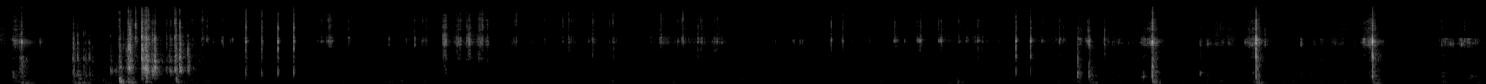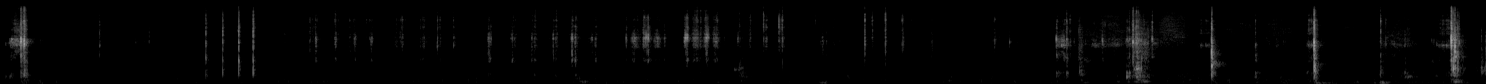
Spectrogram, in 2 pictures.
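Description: Small die-cast toy cars clicking and scraping against a plastic carrier case and tabletop as they are lifted out, set down and pushed along. Irregular bursts of sharp clicks with short rolling scrapes, and a couple of brief pauses.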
